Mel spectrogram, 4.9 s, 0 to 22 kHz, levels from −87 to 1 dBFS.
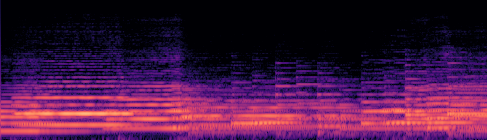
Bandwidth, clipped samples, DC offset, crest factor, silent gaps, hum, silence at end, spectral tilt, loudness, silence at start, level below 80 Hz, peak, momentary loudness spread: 6.2 kHz; under 0.1%; under 0.1%; 14 dB; none; none; 0 s; -8 dB/octave; -23 LUFS; 0 s; -68 dBFS; -10 dBFS; 13 LU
